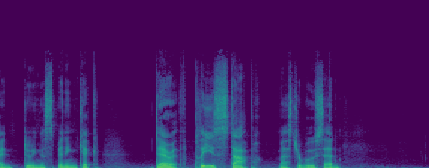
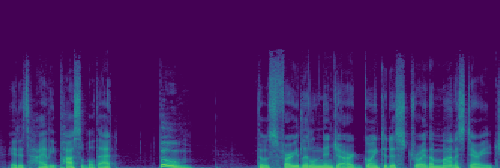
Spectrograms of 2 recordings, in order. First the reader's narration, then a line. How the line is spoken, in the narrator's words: Jay cried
